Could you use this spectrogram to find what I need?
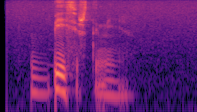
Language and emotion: Russian, angry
